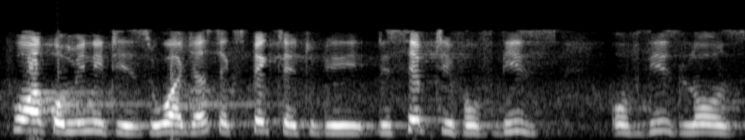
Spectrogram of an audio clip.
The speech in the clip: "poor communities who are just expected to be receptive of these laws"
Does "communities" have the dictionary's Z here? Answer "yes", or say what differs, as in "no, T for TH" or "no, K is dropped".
yes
